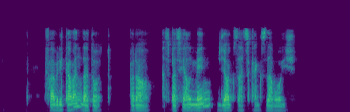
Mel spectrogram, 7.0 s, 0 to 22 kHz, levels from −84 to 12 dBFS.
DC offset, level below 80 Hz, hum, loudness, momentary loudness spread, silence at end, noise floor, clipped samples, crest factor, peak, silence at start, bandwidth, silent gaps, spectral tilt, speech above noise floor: under 0.1%; -52 dBFS; none; -21 LUFS; 13 LU; 1.15 s; under -90 dBFS; under 0.1%; 20 dB; -2 dBFS; 0.9 s; 8.2 kHz; none; -3.5 dB/octave; over 69 dB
